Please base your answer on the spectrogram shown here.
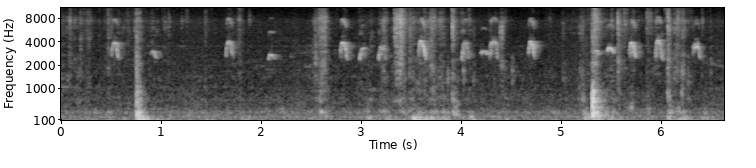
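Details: Easter Egger chicks, three weeks old, kept at home: scattered short high peeps, some in quick pairs, broken by a few dull thumps and soft rustling.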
